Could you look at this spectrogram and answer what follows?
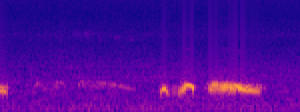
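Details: Spotted dove, song in the 'giọng thổ' voice style, meant to stir wild doves into answering. A faint, soft earlier phrase is followed by two short low coos and a long, loud, slightly falling coo.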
